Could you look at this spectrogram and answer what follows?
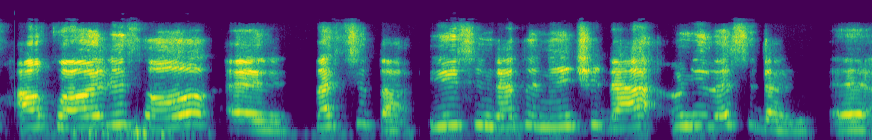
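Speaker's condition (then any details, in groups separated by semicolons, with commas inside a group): Cerebral palsy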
